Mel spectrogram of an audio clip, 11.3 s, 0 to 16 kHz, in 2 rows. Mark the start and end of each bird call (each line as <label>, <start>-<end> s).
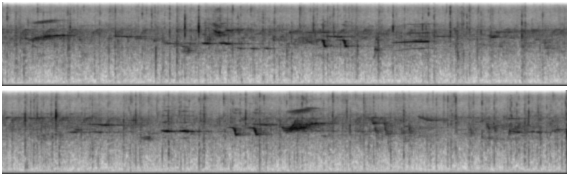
Hawaii Amakihi (Chlorodrepanis virens), 0.0-1.6 s
Iiwi (Drepanis coccinea), 0.1-0.8 s
Apapane (Himatione sanguinea), 1.1-2.8 s
Iiwi (Drepanis coccinea), 2.0-2.5 s
Iiwi (Drepanis coccinea), 3.0-4.5 s
Iiwi (Drepanis coccinea), 7.0-9.0 s
Omao (Myadestes obscurus), 9.2-9.8 s
Iiwi (Drepanis coccinea), 10.4-11.3 s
